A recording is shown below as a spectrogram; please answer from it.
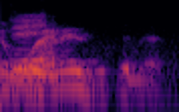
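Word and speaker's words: Wednesday: Data, হ্যাঁ, data silent থাকবে আর কি।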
